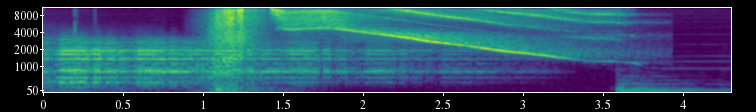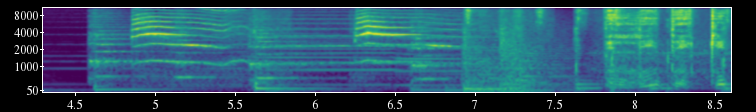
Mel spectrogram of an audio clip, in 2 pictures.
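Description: A cat meows repeatedly in short, tonal cries of varying pitch, mixed with speech and swooping cartoon-like sound effects and music.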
